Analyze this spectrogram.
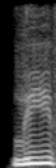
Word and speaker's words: leave: Leave has a long e e sound.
